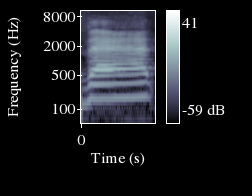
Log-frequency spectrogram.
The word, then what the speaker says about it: that: Sama seperti these and that, itu bukan D tapi lidahnya digigit semua. Coba Mbak Mif. That. Though. Bagus itu. These. Ya, lidahnya digigit tapi keluar udara.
